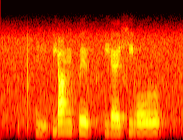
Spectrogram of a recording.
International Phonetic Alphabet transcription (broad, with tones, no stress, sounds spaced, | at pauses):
pʰ ḭ˨˩ ŋ p j ɑ˥ ŋ p e˥˩ ɪ̯ pʰ j ɛ˧˥ ɕ j o˥ ʊ̯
